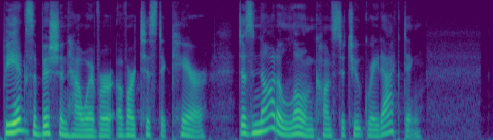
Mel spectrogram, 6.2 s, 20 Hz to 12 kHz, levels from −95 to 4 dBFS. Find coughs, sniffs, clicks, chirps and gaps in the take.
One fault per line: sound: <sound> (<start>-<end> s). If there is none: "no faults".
no faults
